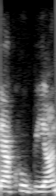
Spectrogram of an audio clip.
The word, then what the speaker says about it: Yoghoobian: Actually, it shouldn't be very interesting to you because you have the word Yakub in Turkish, I guess. Oh, yeah. So, my surname is exactly Yoghoobian, means Yakub's family.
